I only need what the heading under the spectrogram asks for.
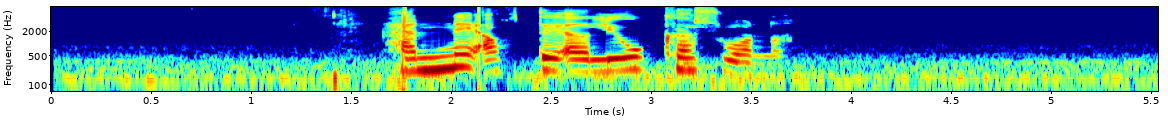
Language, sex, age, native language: Icelandic, female, 30-39, Icelandic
